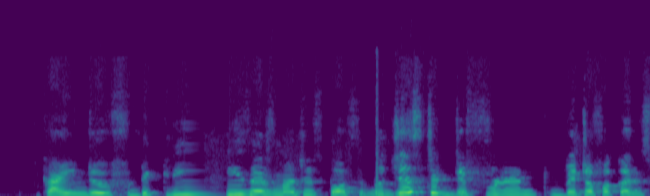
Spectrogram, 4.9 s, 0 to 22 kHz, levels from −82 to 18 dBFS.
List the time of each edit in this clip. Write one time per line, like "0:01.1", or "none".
0:02.7

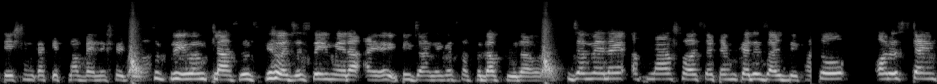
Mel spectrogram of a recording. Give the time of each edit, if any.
0:01.5
0:05.6
0:08.1

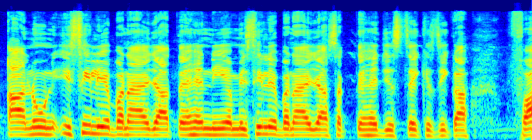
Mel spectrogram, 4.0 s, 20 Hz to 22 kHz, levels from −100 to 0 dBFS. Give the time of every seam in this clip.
none

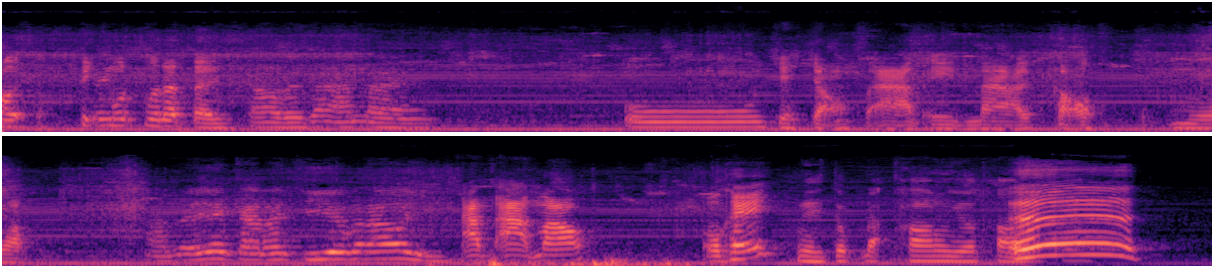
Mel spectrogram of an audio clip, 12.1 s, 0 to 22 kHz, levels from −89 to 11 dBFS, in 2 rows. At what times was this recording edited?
0:08.3

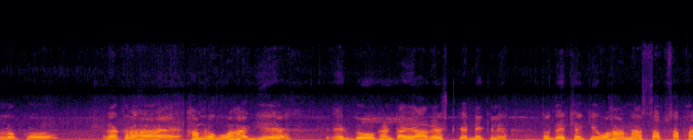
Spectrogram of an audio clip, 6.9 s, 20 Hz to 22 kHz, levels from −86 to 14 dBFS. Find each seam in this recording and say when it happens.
0:01.8

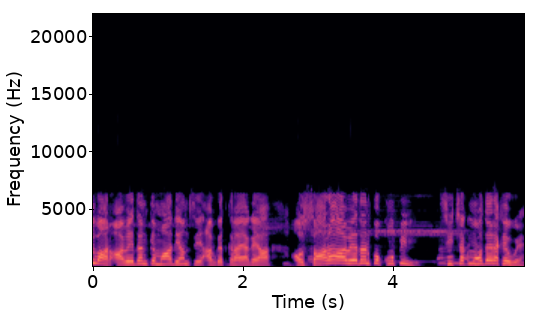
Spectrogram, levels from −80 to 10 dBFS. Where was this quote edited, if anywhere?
none

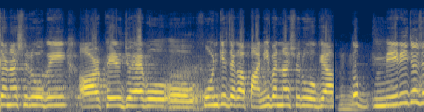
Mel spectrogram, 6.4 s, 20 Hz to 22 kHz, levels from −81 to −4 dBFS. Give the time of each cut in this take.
0:05.1

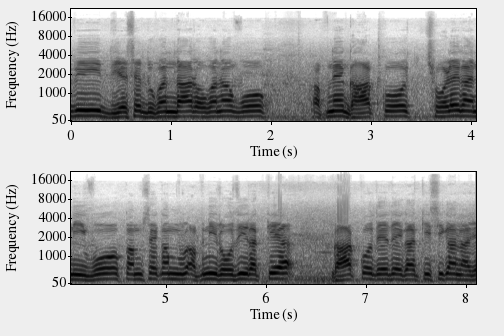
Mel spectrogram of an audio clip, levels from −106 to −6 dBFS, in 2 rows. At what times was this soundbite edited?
none

